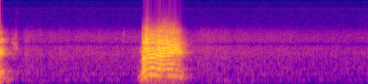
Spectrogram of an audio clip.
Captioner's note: shouting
